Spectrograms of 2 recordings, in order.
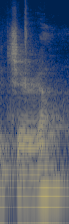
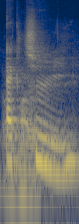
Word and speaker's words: actuary: You're an actuarial, as you pronounce it. Actuary. You're an actuary.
